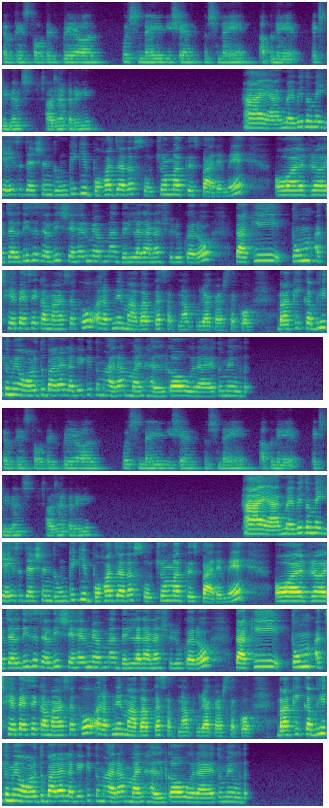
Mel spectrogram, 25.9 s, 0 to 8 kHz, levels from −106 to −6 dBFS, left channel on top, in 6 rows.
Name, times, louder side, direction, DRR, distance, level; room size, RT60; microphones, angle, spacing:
voice 1, 0.0-5.6, left 2 dB, 70° left, 0.9 m, -35 dB
voice 2, 7.5-11.9 12.3-15.9 16.1-20.7 21.0-24.9, right 5 dB, 75° right, 0.5 m, -21 dB
2.5 x 2.5 x 2.3 m
head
